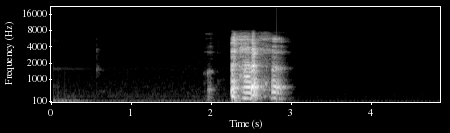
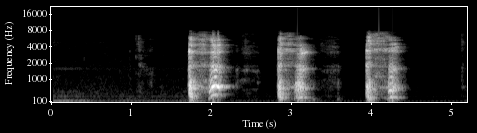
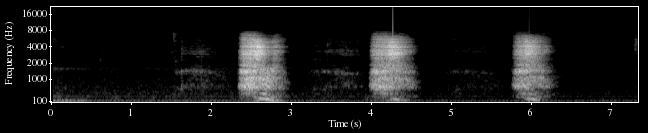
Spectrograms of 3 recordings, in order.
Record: cough_length: 4.9 s
cough_amplitude: 32768
cough_signal_mean_std_ratio: 0.25
three_cough_length: 5.2 s
three_cough_amplitude: 32768
three_cough_signal_mean_std_ratio: 0.31
exhalation_length: 7.3 s
exhalation_amplitude: 32768
exhalation_signal_mean_std_ratio: 0.31
survey_phase: beta (2021-08-13 to 2022-03-07)
age: 65+
gender: Female
wearing_mask: 'No'
symptom_none: true
smoker_status: Ex-smoker
respiratory_condition_asthma: false
respiratory_condition_other: false
recruitment_source: REACT
submission_delay: 3 days
covid_test_result: Negative
covid_test_method: RT-qPCR
influenza_a_test_result: Negative
influenza_b_test_result: Negative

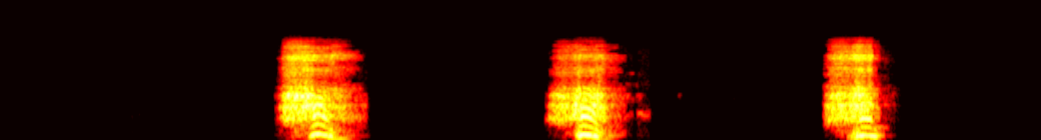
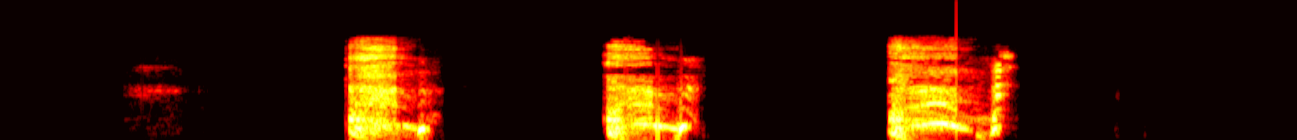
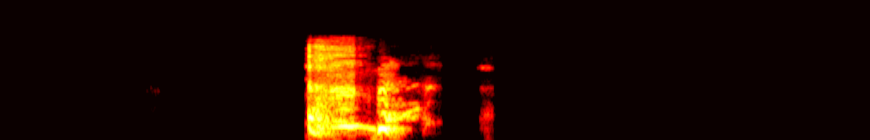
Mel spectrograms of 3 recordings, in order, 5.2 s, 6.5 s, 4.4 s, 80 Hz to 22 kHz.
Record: exhalation_length: 5.2 s
exhalation_amplitude: 27966
exhalation_signal_mean_std_ratio: 0.31
three_cough_length: 6.5 s
three_cough_amplitude: 31413
three_cough_signal_mean_std_ratio: 0.35
cough_length: 4.4 s
cough_amplitude: 30172
cough_signal_mean_std_ratio: 0.25
survey_phase: alpha (2021-03-01 to 2021-08-12)
age: 45-64
gender: Female
wearing_mask: 'No'
symptom_fatigue: true
symptom_headache: true
symptom_onset: 2 days
smoker_status: Ex-smoker
respiratory_condition_asthma: false
respiratory_condition_other: false
recruitment_source: Test and Trace
submission_delay: 2 days
covid_test_result: Positive
covid_test_method: RT-qPCR
covid_ct_value: 18.0
covid_ct_gene: ORF1ab gene
covid_ct_mean: 18.3
covid_viral_load: 970000 copies/ml
covid_viral_load_category: Low viral load (10K-1M copies/ml)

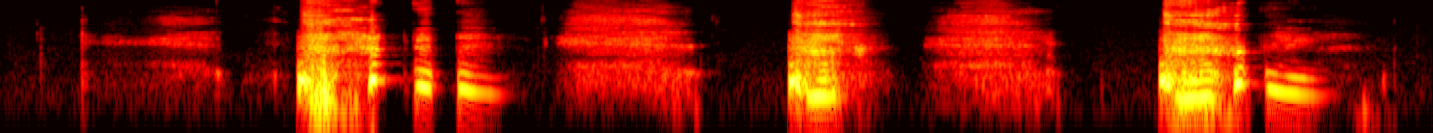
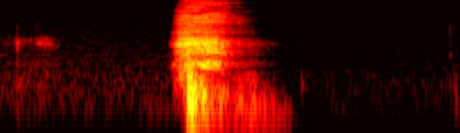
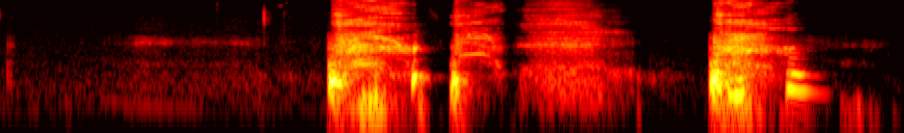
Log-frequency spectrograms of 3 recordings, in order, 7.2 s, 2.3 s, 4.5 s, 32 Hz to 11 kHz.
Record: three_cough_length: 7.2 s
three_cough_amplitude: 32768
three_cough_signal_mean_std_ratio: 0.35
exhalation_length: 2.3 s
exhalation_amplitude: 19696
exhalation_signal_mean_std_ratio: 0.25
cough_length: 4.5 s
cough_amplitude: 29717
cough_signal_mean_std_ratio: 0.33
survey_phase: alpha (2021-03-01 to 2021-08-12)
age: 18-44
gender: Female
wearing_mask: 'No'
symptom_none: true
smoker_status: Current smoker (1 to 10 cigarettes per day)
respiratory_condition_asthma: true
respiratory_condition_other: false
recruitment_source: REACT
submission_delay: 2 days
covid_test_result: Negative
covid_test_method: RT-qPCR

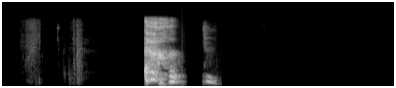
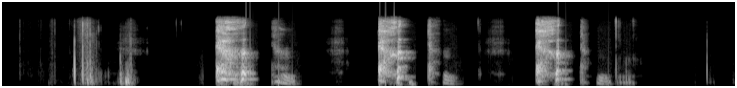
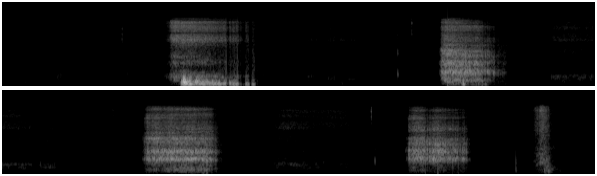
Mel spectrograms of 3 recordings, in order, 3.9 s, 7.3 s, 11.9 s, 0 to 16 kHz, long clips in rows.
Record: cough_length: 3.9 s
cough_amplitude: 25455
cough_signal_mean_std_ratio: 0.23
three_cough_length: 7.3 s
three_cough_amplitude: 29525
three_cough_signal_mean_std_ratio: 0.3
exhalation_length: 11.9 s
exhalation_amplitude: 3474
exhalation_signal_mean_std_ratio: 0.29
survey_phase: beta (2021-08-13 to 2022-03-07)
age: 65+
gender: Female
wearing_mask: 'No'
symptom_none: true
smoker_status: Never smoked
respiratory_condition_asthma: false
respiratory_condition_other: false
recruitment_source: REACT
submission_delay: 2 days
covid_test_result: Negative
covid_test_method: RT-qPCR
influenza_a_test_result: Negative
influenza_b_test_result: Negative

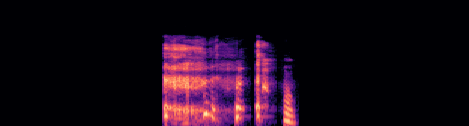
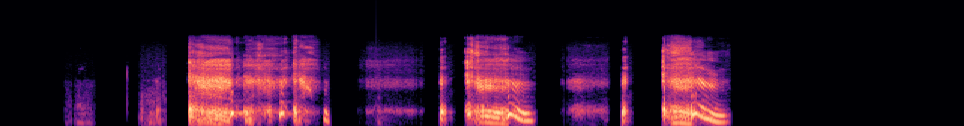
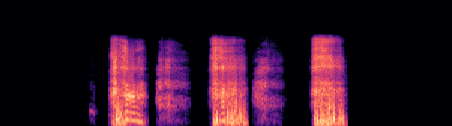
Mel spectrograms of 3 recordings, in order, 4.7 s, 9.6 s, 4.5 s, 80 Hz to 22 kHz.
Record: cough_length: 4.7 s
cough_amplitude: 32768
cough_signal_mean_std_ratio: 0.3
three_cough_length: 9.6 s
three_cough_amplitude: 29828
three_cough_signal_mean_std_ratio: 0.41
exhalation_length: 4.5 s
exhalation_amplitude: 29674
exhalation_signal_mean_std_ratio: 0.37
survey_phase: beta (2021-08-13 to 2022-03-07)
age: 18-44
gender: Female
wearing_mask: 'No'
symptom_cough_any: true
symptom_new_continuous_cough: true
symptom_runny_or_blocked_nose: true
symptom_sore_throat: true
symptom_fatigue: true
symptom_fever_high_temperature: true
symptom_headache: true
symptom_other: true
symptom_onset: 4 days
smoker_status: Ex-smoker
respiratory_condition_asthma: false
respiratory_condition_other: false
recruitment_source: Test and Trace
submission_delay: 2 days
covid_test_result: Positive
covid_test_method: RT-qPCR
covid_ct_value: 19.2
covid_ct_gene: N gene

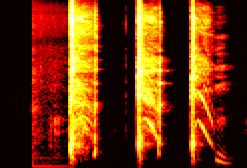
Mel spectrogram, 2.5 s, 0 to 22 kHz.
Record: cough_length: 2.5 s
cough_amplitude: 32768
cough_signal_mean_std_ratio: 0.37
survey_phase: beta (2021-08-13 to 2022-03-07)
age: 45-64
gender: Female
wearing_mask: 'No'
symptom_sore_throat: true
symptom_onset: 2 days
smoker_status: Never smoked
respiratory_condition_asthma: false
respiratory_condition_other: false
recruitment_source: Test and Trace
submission_delay: 1 day
covid_test_result: Negative
covid_test_method: ePCR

